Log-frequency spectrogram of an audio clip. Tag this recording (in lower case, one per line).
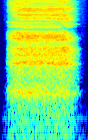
respiratory sounds
breathing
